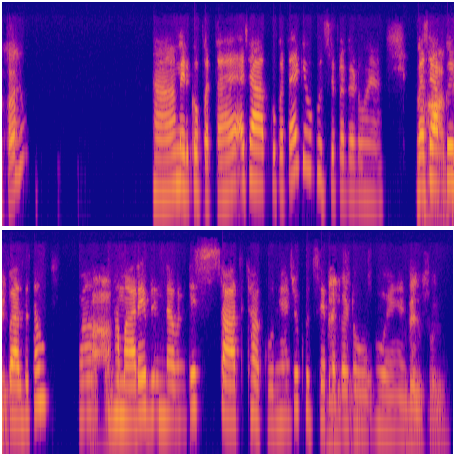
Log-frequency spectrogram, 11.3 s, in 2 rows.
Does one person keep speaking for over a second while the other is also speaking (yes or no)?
no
